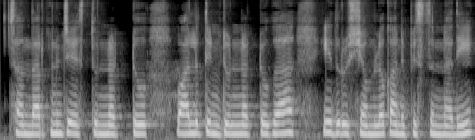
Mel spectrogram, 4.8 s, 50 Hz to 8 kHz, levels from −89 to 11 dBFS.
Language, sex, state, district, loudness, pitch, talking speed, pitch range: Telugu, female, Andhra Pradesh, Krishna, -13 LUFS, 205 Hz, 75 wpm, 195-210 Hz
